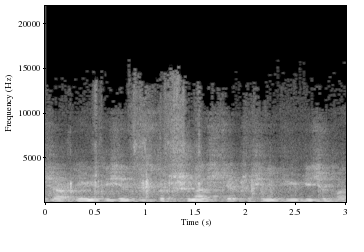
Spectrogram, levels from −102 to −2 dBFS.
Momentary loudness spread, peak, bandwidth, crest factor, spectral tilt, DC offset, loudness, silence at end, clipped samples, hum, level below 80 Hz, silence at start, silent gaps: 5 LU; -4 dBFS; 15 kHz; 16 dB; -4.5 dB/octave; under 0.1%; -19 LUFS; 0 s; under 0.1%; none; -64 dBFS; 0 s; none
